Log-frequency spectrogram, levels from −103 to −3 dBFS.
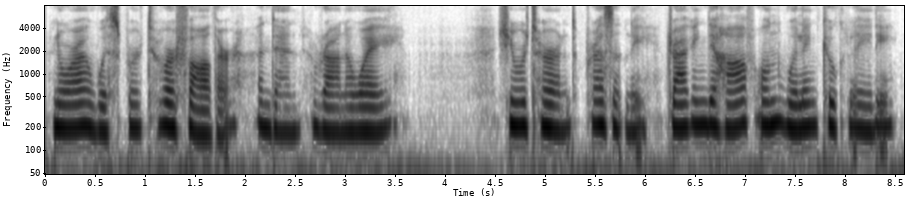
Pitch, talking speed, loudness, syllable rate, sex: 195 Hz, 125 wpm, -16 LUFS, 4.4 syllables/s, female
